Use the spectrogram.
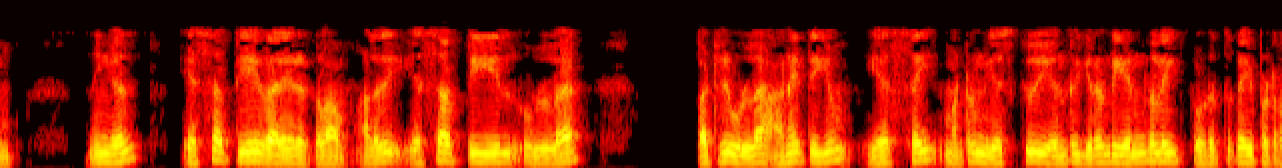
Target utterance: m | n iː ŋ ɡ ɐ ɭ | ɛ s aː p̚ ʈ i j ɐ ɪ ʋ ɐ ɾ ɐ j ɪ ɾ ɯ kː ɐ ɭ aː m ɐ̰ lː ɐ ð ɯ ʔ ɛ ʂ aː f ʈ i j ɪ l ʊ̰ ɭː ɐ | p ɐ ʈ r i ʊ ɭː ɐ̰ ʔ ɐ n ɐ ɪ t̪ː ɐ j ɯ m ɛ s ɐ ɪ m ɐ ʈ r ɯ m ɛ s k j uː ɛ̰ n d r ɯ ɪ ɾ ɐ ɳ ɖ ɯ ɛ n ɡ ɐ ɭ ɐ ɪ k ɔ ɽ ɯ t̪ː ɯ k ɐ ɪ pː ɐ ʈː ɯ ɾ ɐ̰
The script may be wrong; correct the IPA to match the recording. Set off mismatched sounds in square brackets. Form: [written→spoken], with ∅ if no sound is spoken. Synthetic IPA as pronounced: m | n iː ŋ ɡ ɐ ɭ | ɛ s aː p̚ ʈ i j ɐ ɪ ʋ ɐ ɾ ɐ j ɪ ɾ ɯ kː ɐ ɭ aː m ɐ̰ lː ɐ ð ɯ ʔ ɛ [ʂ→s] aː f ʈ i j ɪ l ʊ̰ ɭː ɐ | p ɐ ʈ r i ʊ ɭː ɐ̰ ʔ ɐ n ɐ ɪ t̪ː ɐ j ɯ m ɛ s ɐ ɪ m ɐ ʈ r ɯ m ɛ s k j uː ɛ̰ n d r ɯ ɪ ɾ ɐ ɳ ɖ ɯ ɛ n ɡ ɐ ɭ ɐ ɪ k ɔ ɽ ɯ t̪ː ɯ k ɐ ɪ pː ɐ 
